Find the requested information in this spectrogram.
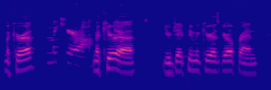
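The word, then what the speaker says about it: Macura: Makura.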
